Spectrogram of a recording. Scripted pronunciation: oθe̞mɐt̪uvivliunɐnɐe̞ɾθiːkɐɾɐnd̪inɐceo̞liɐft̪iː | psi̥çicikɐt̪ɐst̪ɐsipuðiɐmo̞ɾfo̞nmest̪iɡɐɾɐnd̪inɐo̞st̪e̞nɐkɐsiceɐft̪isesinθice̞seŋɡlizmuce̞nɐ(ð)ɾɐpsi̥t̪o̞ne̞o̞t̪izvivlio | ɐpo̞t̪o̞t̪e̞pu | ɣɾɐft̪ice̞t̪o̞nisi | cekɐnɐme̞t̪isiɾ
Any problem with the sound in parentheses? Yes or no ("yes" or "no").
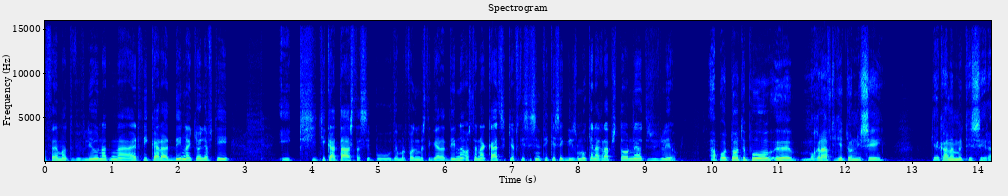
yes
